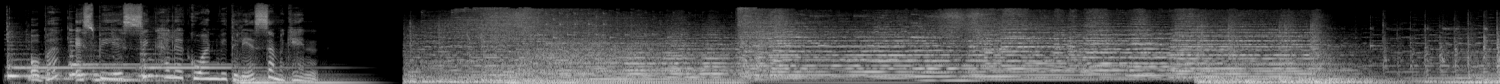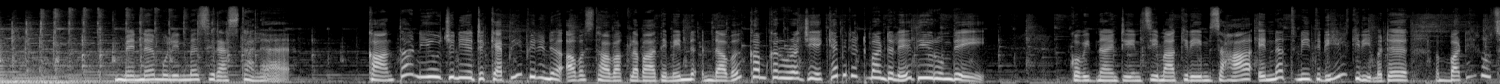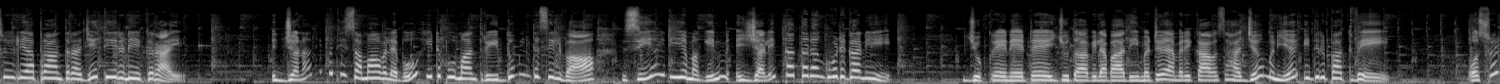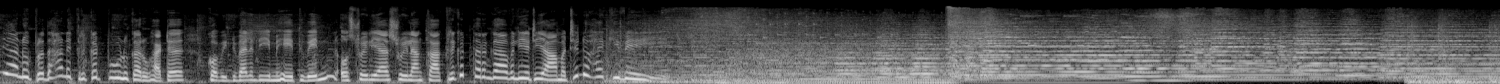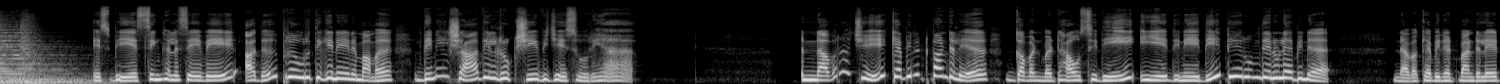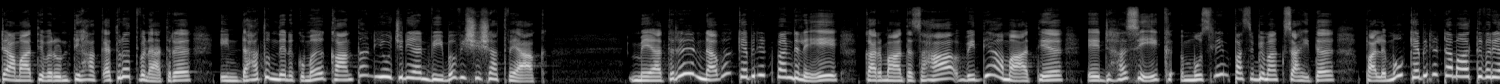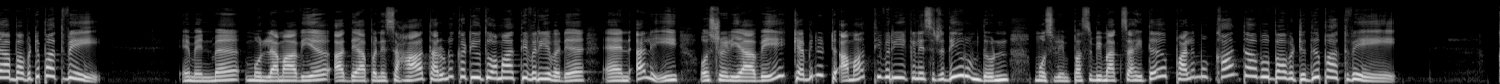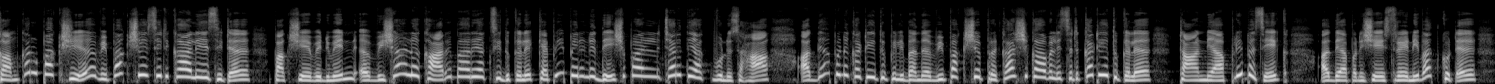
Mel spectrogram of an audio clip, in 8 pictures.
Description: Click on the speaker icon on the image above to listen to the SBS Sinhala Radio news bulletin on Thursday 02 June 2022.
